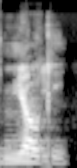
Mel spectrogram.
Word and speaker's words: gnocchi: this yeah and just you don't pronounce the g in gnocchi right is it it's gnocchi potato stallion ganache ah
